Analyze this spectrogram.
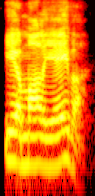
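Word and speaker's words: Iamaleava: Iamalieva.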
